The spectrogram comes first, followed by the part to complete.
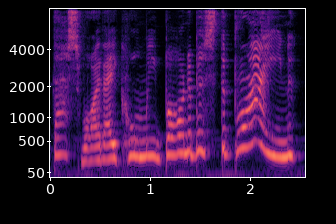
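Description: A woman's voice: high voice, expressive, a little slow, a bit bright, faint music behind, voice pushed up. A woman voicing a cheerful, boastful little male gnome in a children's story, squealing and eager to persuade. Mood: cocky.

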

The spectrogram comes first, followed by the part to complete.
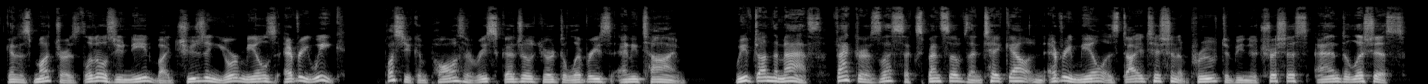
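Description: A man's voice: mid-range voice, animated, fairly quick, a little mellow, slightly rough, no echo, clean studio sound. A man who hosts a podcast, reading a scripted advertisement. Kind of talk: scripted ad read.

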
